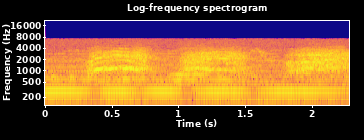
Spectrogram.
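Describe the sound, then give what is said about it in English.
Three loud, harsh squawks from disturbed birds in a huge aviary at one corner of old man Kelso's house, evenly spaced over a couple of seconds, with a steady low hum underneath and no voices. “Something had disturbed the birds.”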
